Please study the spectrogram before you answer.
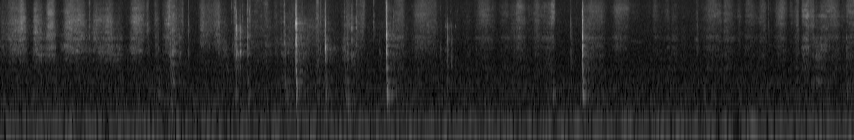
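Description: A cloth held in fingers wipes and rubs a hollow plastic toy tower, making a soft, bright, scratchy rubbing that rises and falls unevenly. A few sharp, brief plastic clicks stand out above the rubbing, over a faint steady low hum.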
